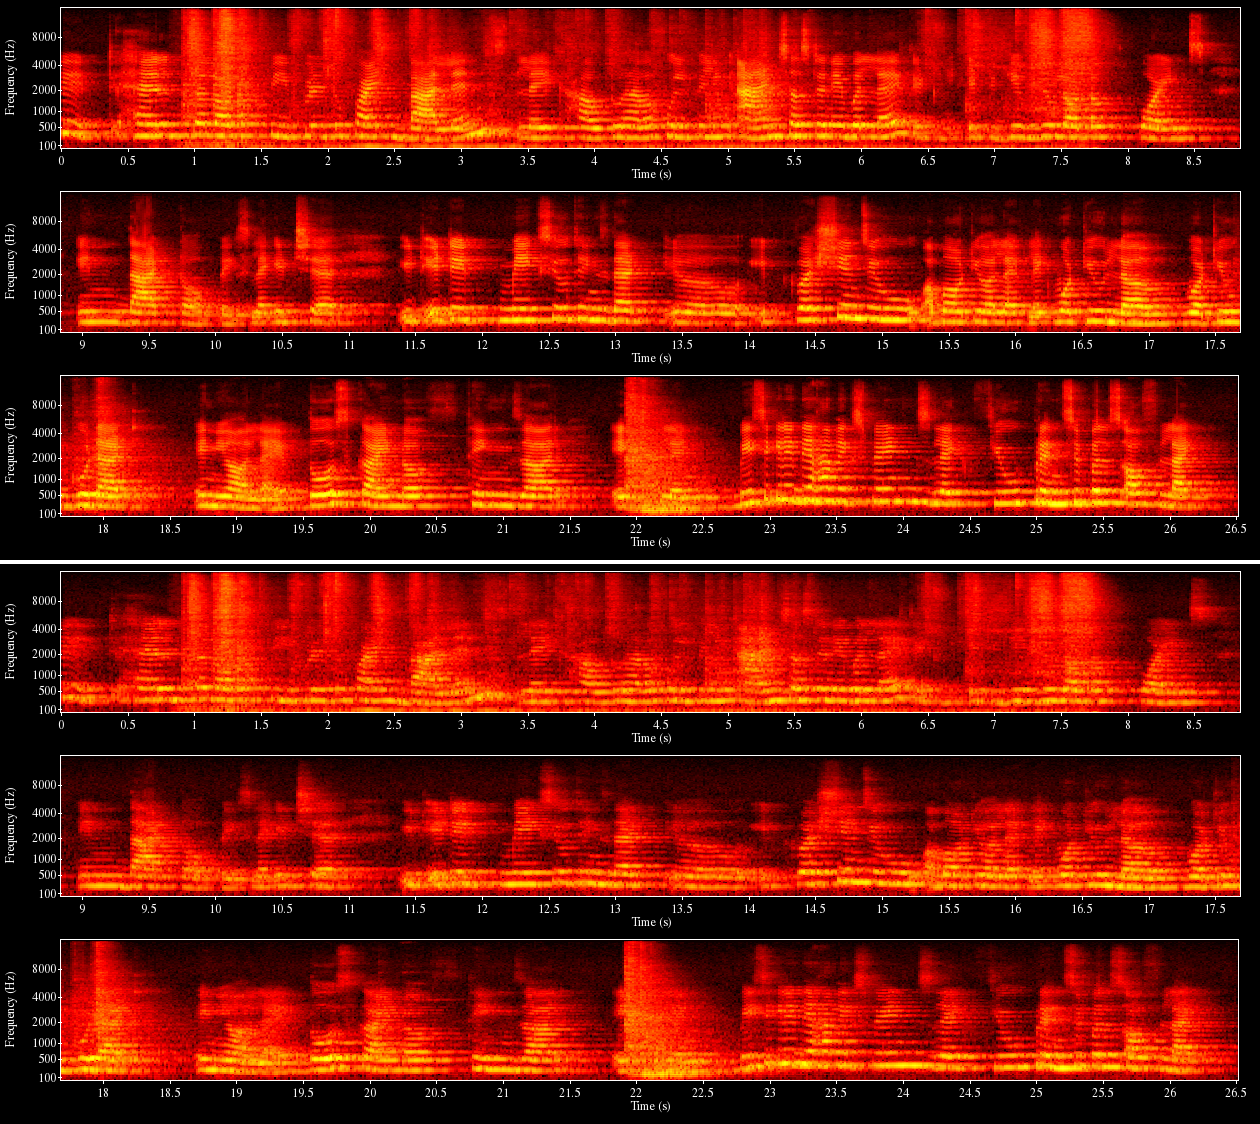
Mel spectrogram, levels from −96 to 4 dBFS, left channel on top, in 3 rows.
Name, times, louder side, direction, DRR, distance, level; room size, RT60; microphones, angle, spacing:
voice 1, 0.0-8.6 9.0-11.0 11.4-18.2 18.7-20.5 20.8-21.4 21.8-26.1, left 3 dB, 75° left, 6 dB, 0.5 m, -30 dB
sound 1, 0.8-7.7, equal, ahead, 0.9 m, -39 dB
Slam, 17.5-18.6 20.1-20.5 21.8-22.8, right 1 dB, 65° right, 1.1 m, -36 dB
4.1 x 2.2 x 2.7 m, 0.99 s
head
